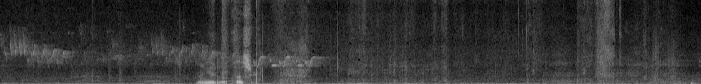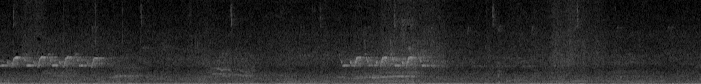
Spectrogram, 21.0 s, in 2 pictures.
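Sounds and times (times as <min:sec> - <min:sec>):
songbird singing repeated notes: 0:00.0 - 0:05.0, 0:10.4 - 0:12.8, 0:15.0 - 0:18.6.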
